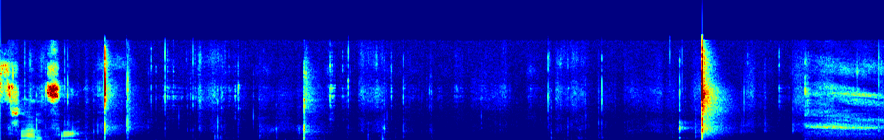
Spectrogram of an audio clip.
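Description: Playing cards shuffle and slap softly onto a table.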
